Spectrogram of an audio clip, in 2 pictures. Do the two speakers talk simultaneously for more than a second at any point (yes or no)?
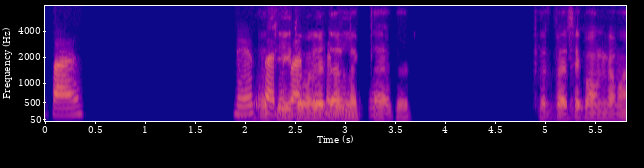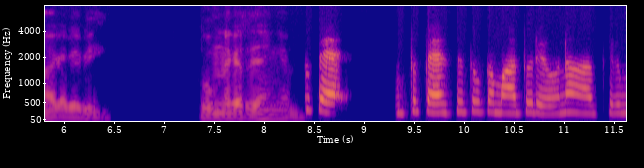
yes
